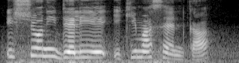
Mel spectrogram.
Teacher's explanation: if you put this ka with a rising intonation, it has a meaning which is used as a polite invitation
